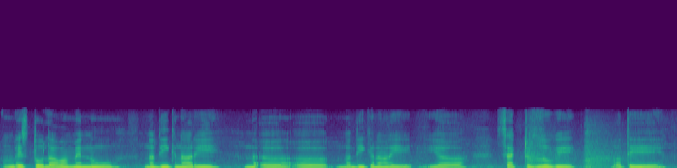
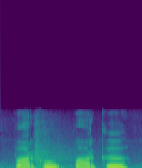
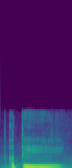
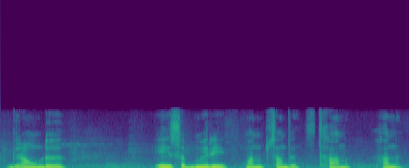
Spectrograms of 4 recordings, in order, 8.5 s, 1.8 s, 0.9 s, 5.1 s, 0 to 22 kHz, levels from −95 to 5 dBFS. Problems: constant background noise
